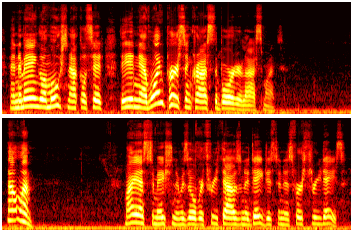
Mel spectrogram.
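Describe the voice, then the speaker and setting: A woman giving a sarcastic, profane political rant as a vlogger, her voice going hoarse. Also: fairly high pitch, fairly bright tone, no echo. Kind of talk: casual ranting monologue.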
